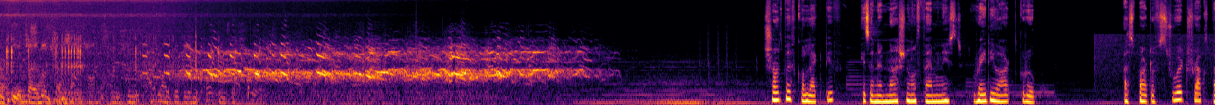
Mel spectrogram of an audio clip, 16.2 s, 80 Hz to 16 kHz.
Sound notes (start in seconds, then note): 0.0 strange underwater sounds, mixed with radio voices; 0.0 seagulls fade in, a mouthy flock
